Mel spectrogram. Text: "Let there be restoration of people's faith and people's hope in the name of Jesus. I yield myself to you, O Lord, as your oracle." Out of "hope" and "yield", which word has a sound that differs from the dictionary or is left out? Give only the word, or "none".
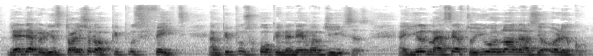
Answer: none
